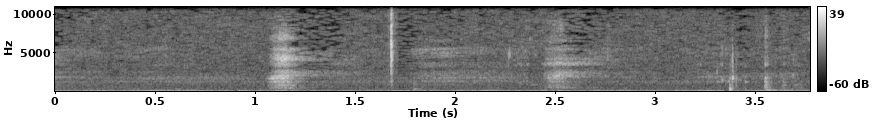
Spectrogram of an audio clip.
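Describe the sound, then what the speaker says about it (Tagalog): A man breathes heavily after exertion, with a few separate deep gasping breaths over a constant rushing background. "Hingal tayo."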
